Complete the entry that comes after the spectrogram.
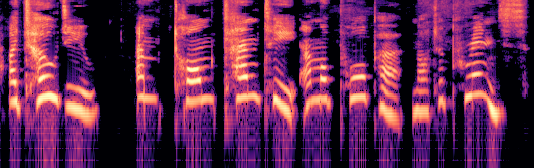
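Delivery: high, fading tearful plea; whimpering plea. Acted. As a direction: plead it near tears, fading.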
